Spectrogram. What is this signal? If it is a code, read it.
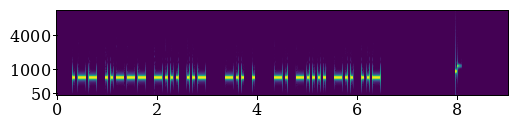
Morse code, heard as a keyed tone, about 22 wpm, 700 Hz. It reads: W2BU DE N6DU
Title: USA Callsign DE Callsign - 4 Characters - 22wpm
